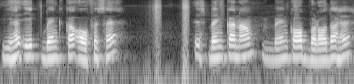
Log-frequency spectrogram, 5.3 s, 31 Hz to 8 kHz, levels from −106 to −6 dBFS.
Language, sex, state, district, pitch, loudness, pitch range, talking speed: Hindi, male, Uttar Pradesh, Jalaun, 180 Hz, -17 LUFS, 170-195 Hz, 160 wpm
